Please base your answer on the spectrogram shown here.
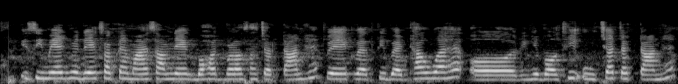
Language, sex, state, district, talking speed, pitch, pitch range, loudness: Hindi, female, Uttar Pradesh, Etah, 240 wpm, 250 Hz, 235-280 Hz, -18 LUFS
